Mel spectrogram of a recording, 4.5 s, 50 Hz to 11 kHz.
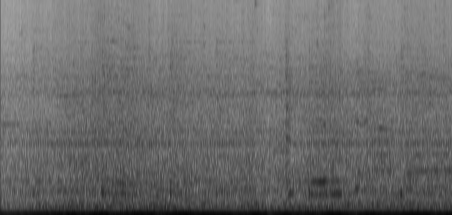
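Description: John Deere 2140 tractor's diesel engine running steadily while the tractor drives across a field towing a roller, heard from inside the cab as a loud, continuous deep rumble.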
